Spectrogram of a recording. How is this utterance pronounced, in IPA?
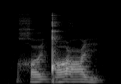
χ ʌ ɪ̯ ŋ͡ǃ ɑ ʕ i

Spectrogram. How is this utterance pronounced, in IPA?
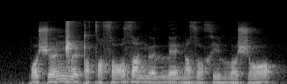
p ɔ ʃ œ ŋ͡ǁ œ ɖ ʊ tˤ ʊ sˤ œ zˤ ɛ ŋ œ lː ɛ ŋ ɪ zˤ o x ɪ lː ɔ ʃ ɔ

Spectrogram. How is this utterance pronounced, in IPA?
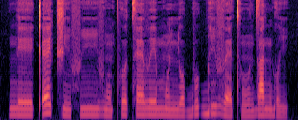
n eː˨ kʼ ɛ˦ t͡ʃ i˨ f iː˨ v ũ˨ pʰ ʊ˦ tʰ ɛ˦ β e˦ m ũ˨ ɲ o˨ b u˦ ɡ͡b i˦ v ɛ˨ tʰ ũ˨˦ d a˦ n ɡʷ i˨

